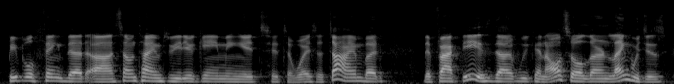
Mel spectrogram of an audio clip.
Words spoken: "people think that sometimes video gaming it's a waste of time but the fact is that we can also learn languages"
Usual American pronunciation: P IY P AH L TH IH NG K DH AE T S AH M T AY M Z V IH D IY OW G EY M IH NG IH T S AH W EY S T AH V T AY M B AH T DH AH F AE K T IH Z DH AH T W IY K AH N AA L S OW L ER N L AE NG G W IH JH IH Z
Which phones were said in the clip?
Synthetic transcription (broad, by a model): P IY P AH L TH IH NG K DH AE T S AH M T AY M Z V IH D IY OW G EY M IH NG IH T S AH W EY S AH V T AY M B AH T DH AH F AE K T IH Z DH AH T W IY K AH N AA L S OW L ER N L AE NG G W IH JH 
